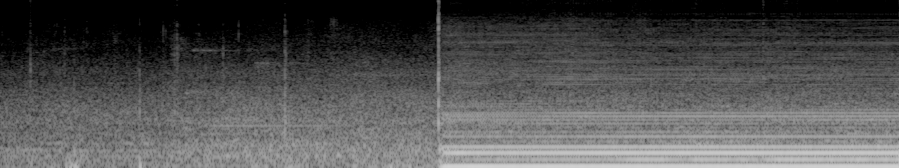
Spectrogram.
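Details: Three-phase induction motor, spark-method terminal test: two lower terminals joined, phase on yellow and neutral on blue lead. Quiet, then sudden steady low mains hum when energized, no crackle or sparking, showing the joined terminals are like ends; normal mains hum.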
